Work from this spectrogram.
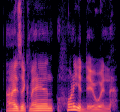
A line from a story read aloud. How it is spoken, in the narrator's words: Zack asked with a sigh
